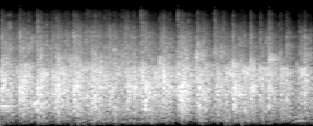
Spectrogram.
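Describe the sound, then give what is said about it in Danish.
Audience applause welcoming a guest, an association's director, dense steady clapping that holds at an even level for the whole stretch without talk. “Skal vi ikke lige give hende en hånd?”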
